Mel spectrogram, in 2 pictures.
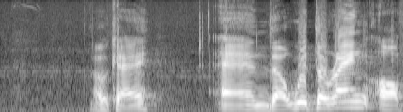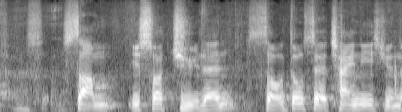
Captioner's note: speaking Chinese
